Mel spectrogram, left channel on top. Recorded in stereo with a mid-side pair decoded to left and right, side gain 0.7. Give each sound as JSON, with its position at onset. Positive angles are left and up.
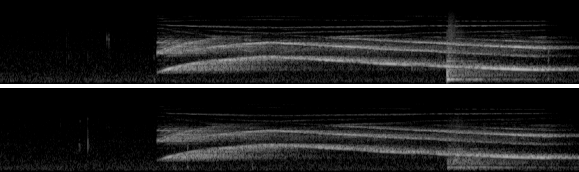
{"t": 1.6, "sound": "a siren", "azimuth_deg": 35, "distance_m": 2.0}
{"t": 4.5, "sound": "a snare drum", "azimuth_deg": 65, "distance_m": 1.3}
